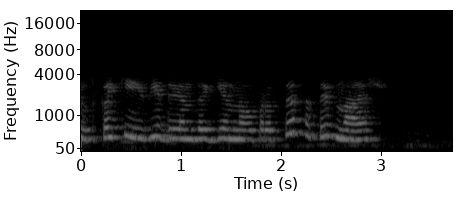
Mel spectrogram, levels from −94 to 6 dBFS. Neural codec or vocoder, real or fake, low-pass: none; real; 3.6 kHz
